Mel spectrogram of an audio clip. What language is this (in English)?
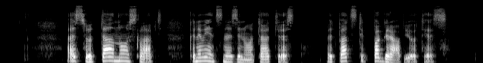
Latvian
